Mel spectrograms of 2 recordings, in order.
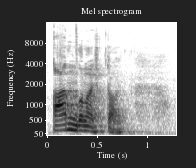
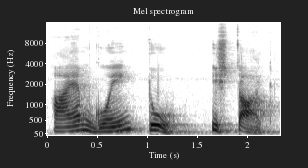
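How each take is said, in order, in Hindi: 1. Going to को छोटा करके gonna बोला जाता है। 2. Going to पूरा बोला जाता है। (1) "अंग्रेज गोइंग टू को हटा के गोइंग गोना बोल देगा" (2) "I am गोइंग I am गोइंग टू start"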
